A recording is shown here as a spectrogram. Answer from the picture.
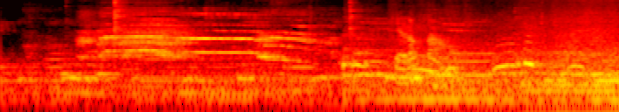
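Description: A rooster crowing once in the background: one long call of about two seconds, held and then falling at the end. It is followed by softer, wavering calls.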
